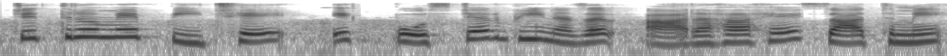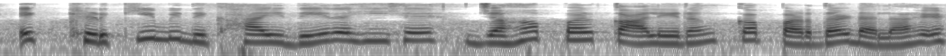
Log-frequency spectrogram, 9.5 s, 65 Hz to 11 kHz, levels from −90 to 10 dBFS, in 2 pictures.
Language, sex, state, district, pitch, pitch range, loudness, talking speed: Hindi, female, Maharashtra, Pune, 255 Hz, 230-290 Hz, -17 LUFS, 170 wpm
